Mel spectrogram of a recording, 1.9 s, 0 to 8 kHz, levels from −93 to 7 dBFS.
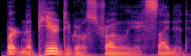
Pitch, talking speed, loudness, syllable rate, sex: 90 Hz, 190 wpm, -19 LUFS, 6.7 syllables/s, male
